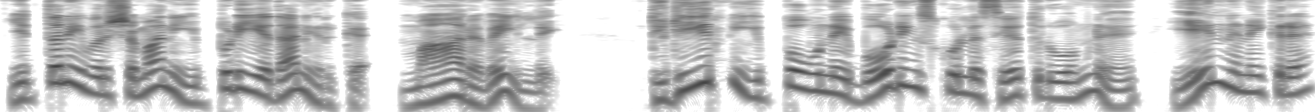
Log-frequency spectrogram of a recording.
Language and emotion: Tamil, surprised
